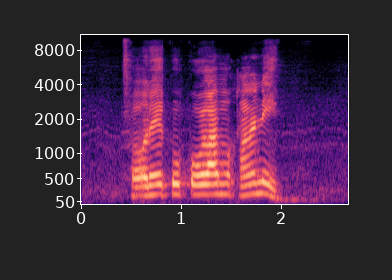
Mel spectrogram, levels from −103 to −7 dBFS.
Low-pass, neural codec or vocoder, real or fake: 9.9 kHz; codec, 44.1 kHz, 1.7 kbps, Pupu-Codec; fake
